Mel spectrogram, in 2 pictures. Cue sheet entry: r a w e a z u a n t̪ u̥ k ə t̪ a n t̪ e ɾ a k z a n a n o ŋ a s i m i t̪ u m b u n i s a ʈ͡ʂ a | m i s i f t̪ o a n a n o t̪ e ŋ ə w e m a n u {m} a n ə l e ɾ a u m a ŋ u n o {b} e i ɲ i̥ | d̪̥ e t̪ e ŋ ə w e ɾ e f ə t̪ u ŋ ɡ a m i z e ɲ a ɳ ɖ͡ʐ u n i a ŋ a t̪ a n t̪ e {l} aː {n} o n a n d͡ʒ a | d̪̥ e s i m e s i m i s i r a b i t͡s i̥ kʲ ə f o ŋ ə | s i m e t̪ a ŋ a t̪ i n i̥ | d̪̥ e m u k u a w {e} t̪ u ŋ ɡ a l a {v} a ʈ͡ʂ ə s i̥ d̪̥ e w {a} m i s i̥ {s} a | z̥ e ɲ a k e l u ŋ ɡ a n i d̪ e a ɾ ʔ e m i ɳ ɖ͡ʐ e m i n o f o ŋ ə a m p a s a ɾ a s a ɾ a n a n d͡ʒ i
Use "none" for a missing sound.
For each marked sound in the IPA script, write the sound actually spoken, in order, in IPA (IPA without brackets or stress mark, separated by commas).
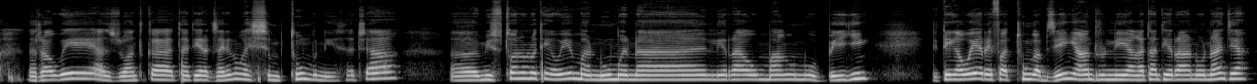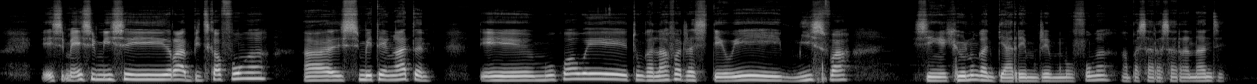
m, b, ɾ, n, e, f, e, f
